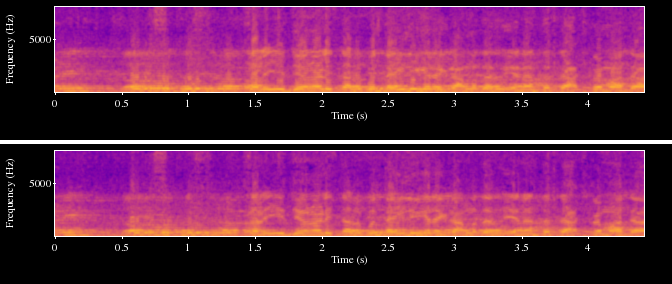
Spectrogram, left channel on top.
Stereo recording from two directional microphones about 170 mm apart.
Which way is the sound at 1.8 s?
35° left (ahead or behind).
